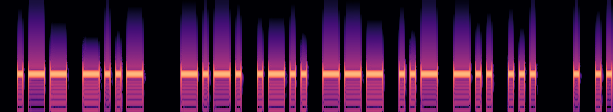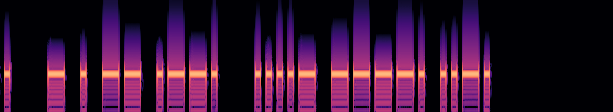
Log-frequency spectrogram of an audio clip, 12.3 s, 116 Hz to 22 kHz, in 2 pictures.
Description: Morse code, heard as a keyed tone, about 22 wpm, 700 Hz. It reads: WX CLOUDS ES TEMP 49F
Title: K1USN SST QSO Practice 22wpm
